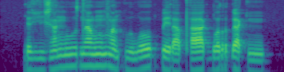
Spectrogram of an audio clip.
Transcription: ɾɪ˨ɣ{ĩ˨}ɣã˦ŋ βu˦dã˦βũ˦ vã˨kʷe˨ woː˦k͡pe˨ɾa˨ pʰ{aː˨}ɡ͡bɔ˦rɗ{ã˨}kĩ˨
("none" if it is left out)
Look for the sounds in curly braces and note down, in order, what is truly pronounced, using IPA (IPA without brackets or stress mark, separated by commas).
i˨, aː˦, a˨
